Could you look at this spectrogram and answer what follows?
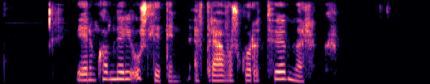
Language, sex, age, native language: Icelandic, female, 30-39, Icelandic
